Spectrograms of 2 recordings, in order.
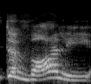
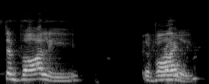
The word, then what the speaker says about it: Diwali: say that again dollywood i think it's divali and i now i don't know i'm pronouncing it incorrectly or not well i was i was in i think i was in india for that and um that's how i was pronouncing it so maybe it's been a while it has been 20 years so it's diwali yeah you you can say diwali in india they celebrate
